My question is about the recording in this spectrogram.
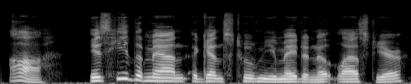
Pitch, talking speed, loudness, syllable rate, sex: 145 Hz, 190 wpm, -15 LUFS, 4.0 syllables/s, male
